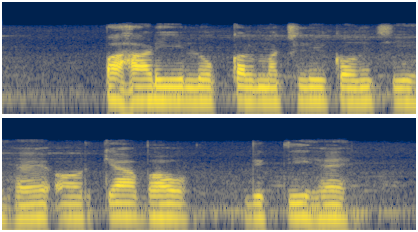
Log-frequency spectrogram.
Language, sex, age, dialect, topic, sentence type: Hindi, male, 25-30, Garhwali, agriculture, question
